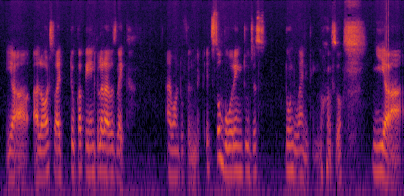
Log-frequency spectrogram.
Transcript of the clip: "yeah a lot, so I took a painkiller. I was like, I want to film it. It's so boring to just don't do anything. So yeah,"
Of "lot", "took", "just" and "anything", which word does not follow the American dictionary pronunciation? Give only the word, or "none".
anything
